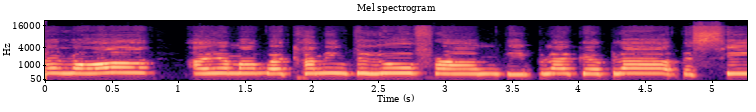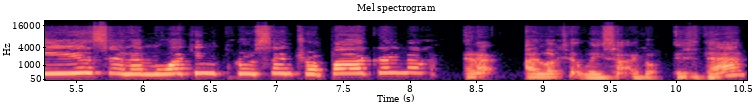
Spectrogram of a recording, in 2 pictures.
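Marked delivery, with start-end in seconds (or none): 0.0-8.1 crazy, very high squeak, "seas" drawn out. Retelling an outrageous woman walking behind you in central park, imitating her crazy high squeaky voice. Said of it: "she's got this like crazy high squeaky voice".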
